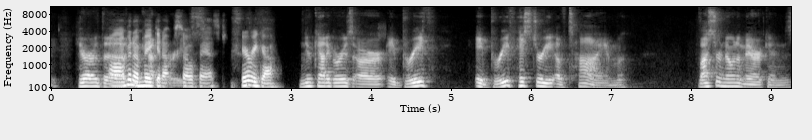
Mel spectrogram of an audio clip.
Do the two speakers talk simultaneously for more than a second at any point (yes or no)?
yes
